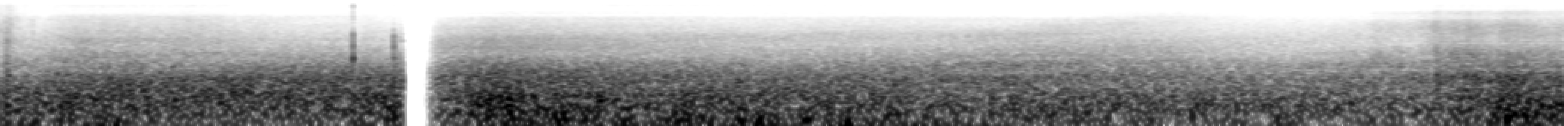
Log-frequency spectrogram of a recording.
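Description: Sea surf breaking and washing up a sandy beach, a steady rush with wind buffeting the microphone. The sound cuts out for an instant about three seconds in.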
